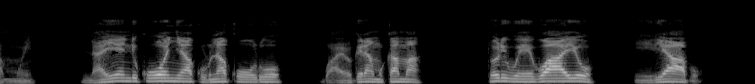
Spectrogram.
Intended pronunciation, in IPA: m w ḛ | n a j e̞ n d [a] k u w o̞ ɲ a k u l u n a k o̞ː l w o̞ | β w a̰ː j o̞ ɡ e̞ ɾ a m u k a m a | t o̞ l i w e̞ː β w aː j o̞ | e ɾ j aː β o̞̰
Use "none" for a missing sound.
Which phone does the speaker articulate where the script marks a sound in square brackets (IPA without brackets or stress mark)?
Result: i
